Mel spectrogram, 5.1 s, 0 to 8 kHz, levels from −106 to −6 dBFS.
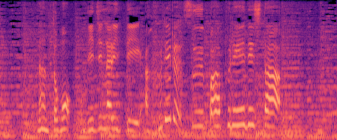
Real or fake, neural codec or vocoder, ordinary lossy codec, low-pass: real; none; none; none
